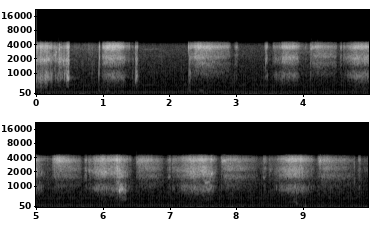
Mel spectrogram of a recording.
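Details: Child with recurrent apnea, stridor and retractions, back on apnea and pulse-oximetry monitors after two good months: stridor.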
